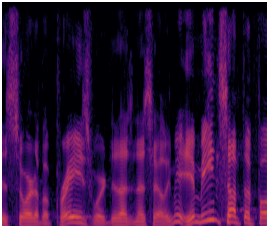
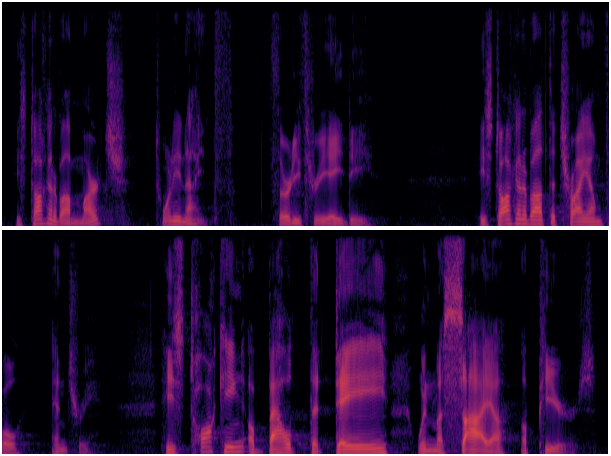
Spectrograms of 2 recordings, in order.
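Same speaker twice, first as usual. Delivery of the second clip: usual speaking voice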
